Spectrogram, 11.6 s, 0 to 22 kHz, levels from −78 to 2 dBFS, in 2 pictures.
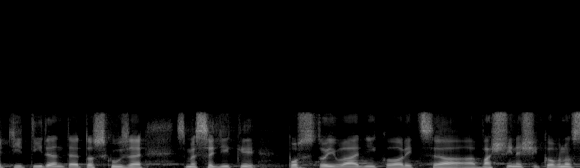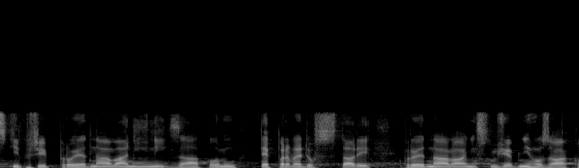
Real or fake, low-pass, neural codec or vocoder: fake; 7.2 kHz; codec, 16 kHz, 2 kbps, X-Codec, HuBERT features, trained on balanced general audio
